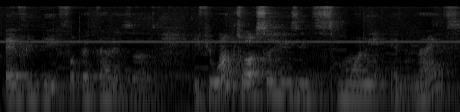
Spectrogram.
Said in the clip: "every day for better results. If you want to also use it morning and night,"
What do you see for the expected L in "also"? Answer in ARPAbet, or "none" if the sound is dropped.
L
